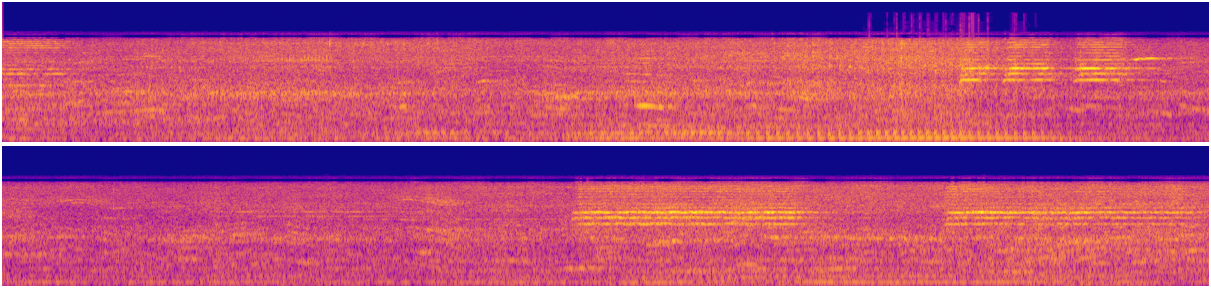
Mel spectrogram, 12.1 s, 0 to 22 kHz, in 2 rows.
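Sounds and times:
vehicle engine passing: 0.8 - 5.4.

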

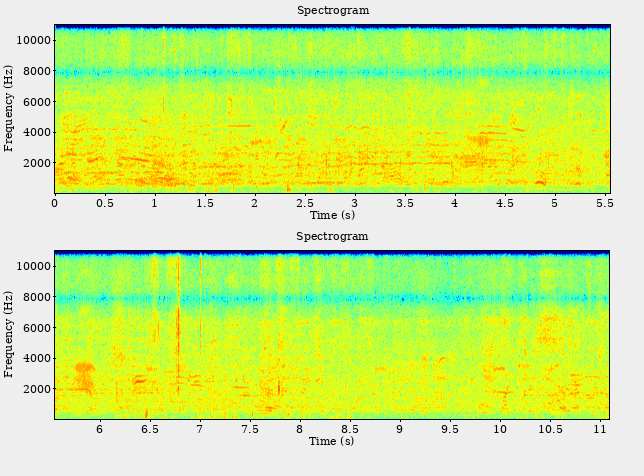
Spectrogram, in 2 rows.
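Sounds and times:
people chatting: 0.0 - 11.0.

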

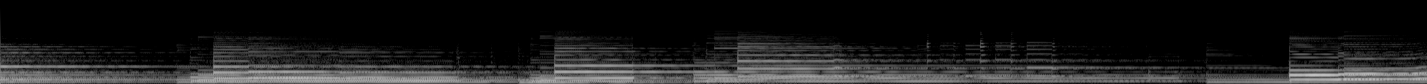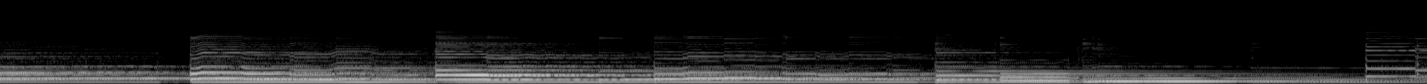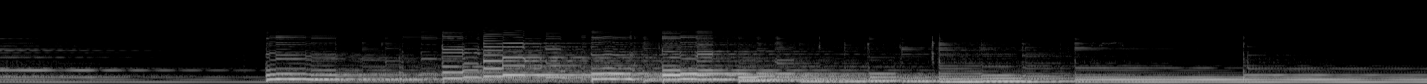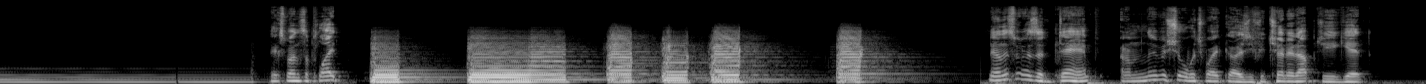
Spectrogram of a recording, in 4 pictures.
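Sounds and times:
clean electric guitar with reverb: 0.0 - 54.0.

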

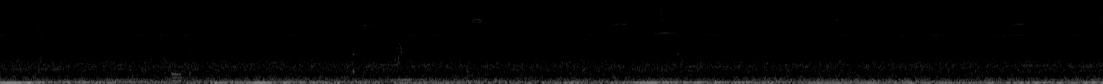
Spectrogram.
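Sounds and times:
insects trilling: 0.0 - 11.0.

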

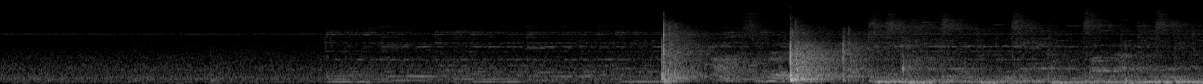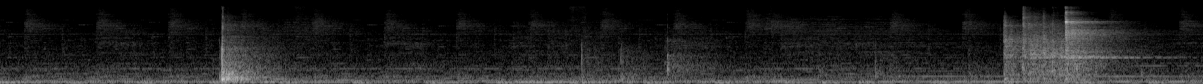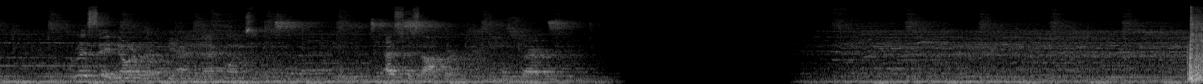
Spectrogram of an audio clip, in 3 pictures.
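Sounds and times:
background music: 3.2 - 30.2, 32.0 - 36.0.

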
